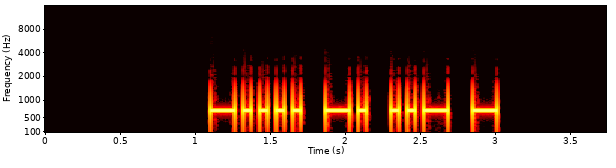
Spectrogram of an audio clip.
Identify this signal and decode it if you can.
Morse code, heard as a keyed tone, about 22 wpm, 700 Hz. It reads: 6NUT
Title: All Cut Numbers - 4-Digit 22wpm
